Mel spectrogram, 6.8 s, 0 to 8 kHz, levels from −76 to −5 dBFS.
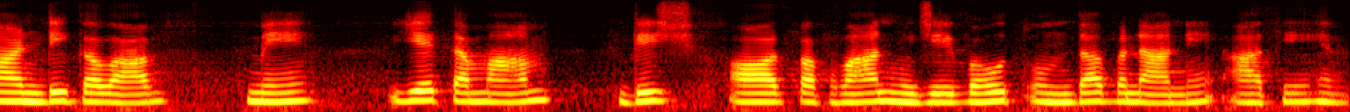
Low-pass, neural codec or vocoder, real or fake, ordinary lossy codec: none; codec, 16 kHz, about 1 kbps, DyCAST, with the encoder's durations; fake; none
